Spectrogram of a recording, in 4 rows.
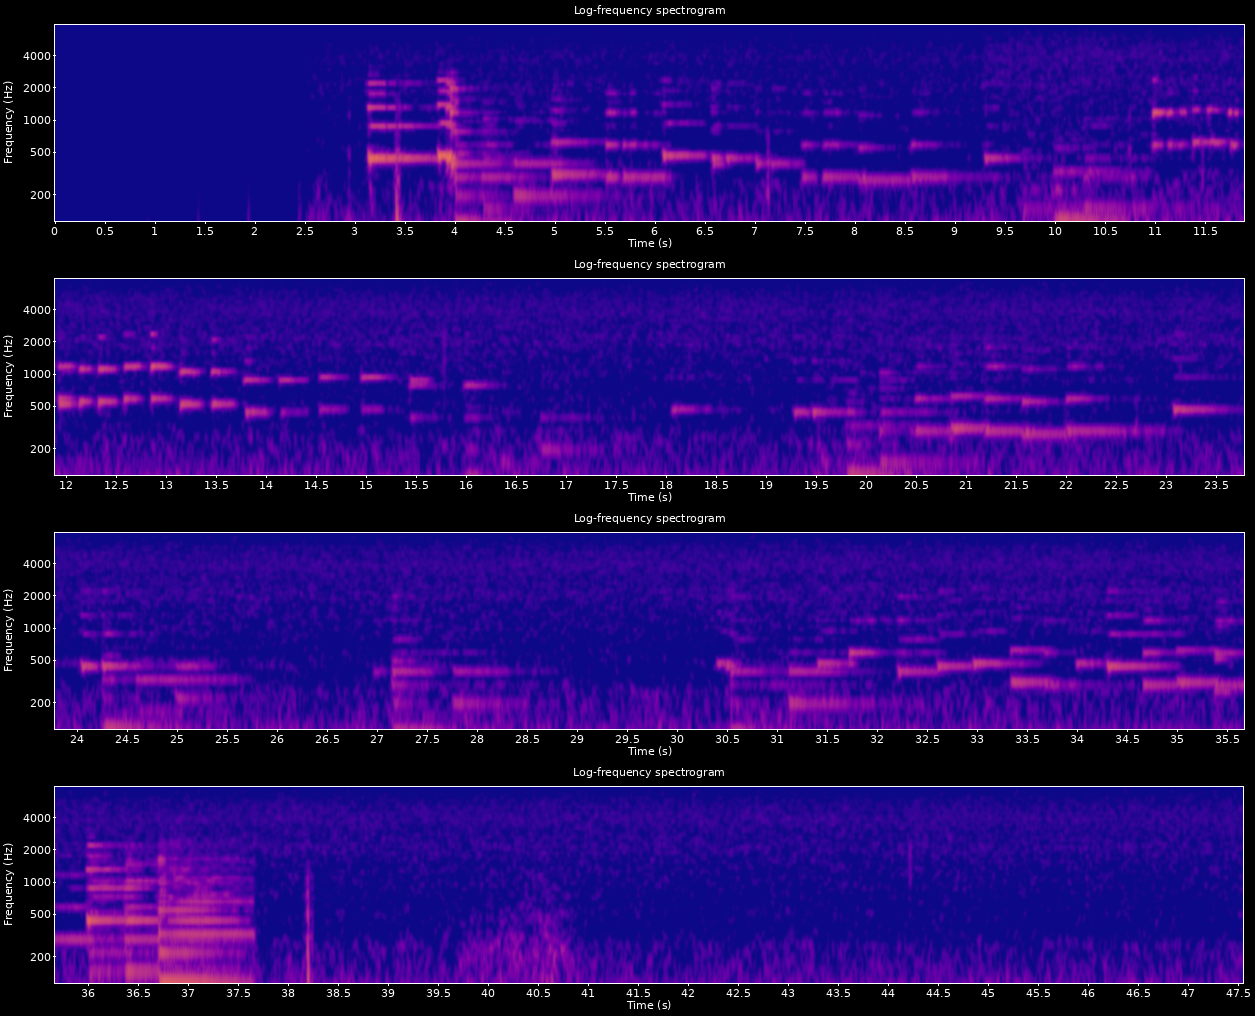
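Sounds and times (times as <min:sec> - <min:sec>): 
solo piano in poor audio quality: 0:03.0 - 0:37.7.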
